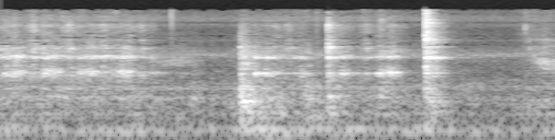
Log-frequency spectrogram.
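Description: Dishes and cutlery being handled, with three sharp clinks about two, two and a half and three seconds in, over a faint steady tone.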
